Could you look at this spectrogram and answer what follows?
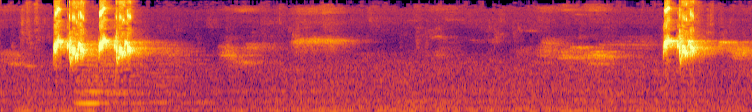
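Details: Red-whiskered bulbul from Cao Bang giving a quick run of three loud, liquid whistled notes, then a long pause with faint distant bird whistles, then another loud falling phrase.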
